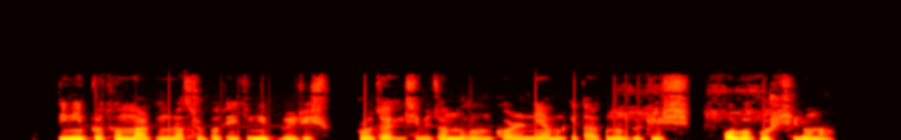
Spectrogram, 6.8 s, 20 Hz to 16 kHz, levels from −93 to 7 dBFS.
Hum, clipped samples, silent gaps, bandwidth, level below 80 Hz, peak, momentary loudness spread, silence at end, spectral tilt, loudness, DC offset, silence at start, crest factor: none; under 0.1%; 2.49-2.67 s, 5.19-5.25 s; 7.8 kHz; -56 dBFS; -6 dBFS; 8 LU; 0.5 s; -5.5 dB/octave; -26 LUFS; under 0.1%; 0.45 s; 20 dB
